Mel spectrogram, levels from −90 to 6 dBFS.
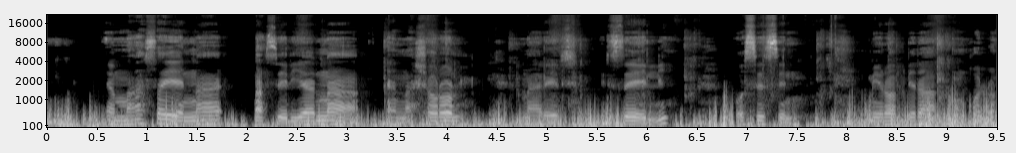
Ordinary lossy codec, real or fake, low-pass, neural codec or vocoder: none; real; none; none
